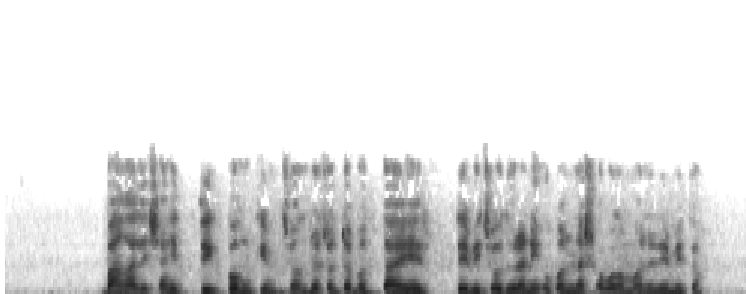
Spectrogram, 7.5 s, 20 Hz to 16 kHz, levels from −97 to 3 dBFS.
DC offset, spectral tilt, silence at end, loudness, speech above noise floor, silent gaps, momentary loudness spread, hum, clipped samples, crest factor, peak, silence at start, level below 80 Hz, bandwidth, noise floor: under 0.1%; -6.5 dB/octave; 0.45 s; -18 LUFS; 49 dB; none; 7 LU; none; under 0.1%; 16 dB; -2 dBFS; 1 s; -56 dBFS; 7.6 kHz; -67 dBFS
